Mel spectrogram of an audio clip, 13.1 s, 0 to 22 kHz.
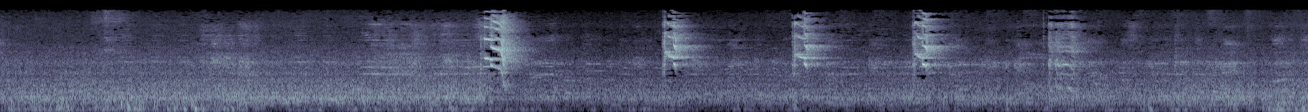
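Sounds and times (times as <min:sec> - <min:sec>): parakeet shrill calls: 0:04.8 - 0:05.4, 0:06.6 - 0:07.2, 0:07.9 - 0:08.4, 0:09.1 - 0:09.7.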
